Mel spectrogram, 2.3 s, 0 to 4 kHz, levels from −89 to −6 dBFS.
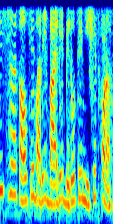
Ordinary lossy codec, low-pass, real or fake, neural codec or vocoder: none; 3.6 kHz; fake; codec, 44.1 kHz, 7.8 kbps, Pupu-Codec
